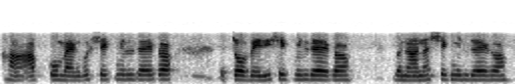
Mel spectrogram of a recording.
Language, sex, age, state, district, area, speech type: Urdu, female, 18-30, Uttar Pradesh, Mau, urban, conversation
